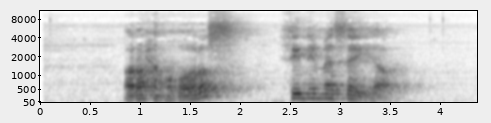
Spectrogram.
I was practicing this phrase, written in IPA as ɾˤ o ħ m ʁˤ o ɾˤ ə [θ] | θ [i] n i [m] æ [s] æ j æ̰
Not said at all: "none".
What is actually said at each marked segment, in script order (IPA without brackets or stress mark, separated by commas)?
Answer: s, i, m, s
